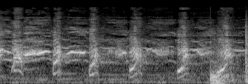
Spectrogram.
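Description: A person laughing in a run of short, repeated "ha" syllables, about two to three a second.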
